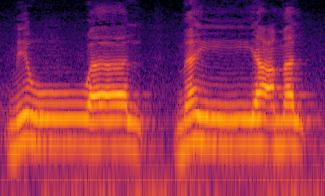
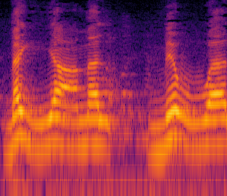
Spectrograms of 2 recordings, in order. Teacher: في الواو والياء الإمام خلف لا يضغم بغنة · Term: بدون غنة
